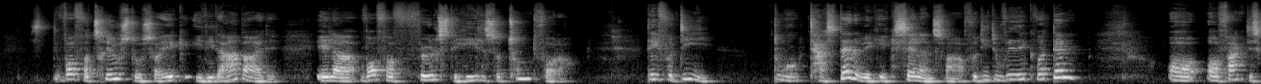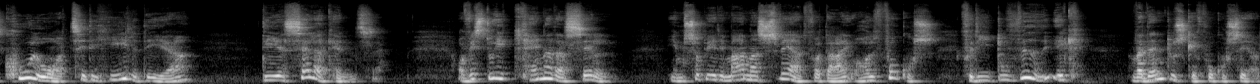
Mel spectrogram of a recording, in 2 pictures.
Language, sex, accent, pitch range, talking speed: Danish, male, native, 155-215 Hz, 165 wpm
